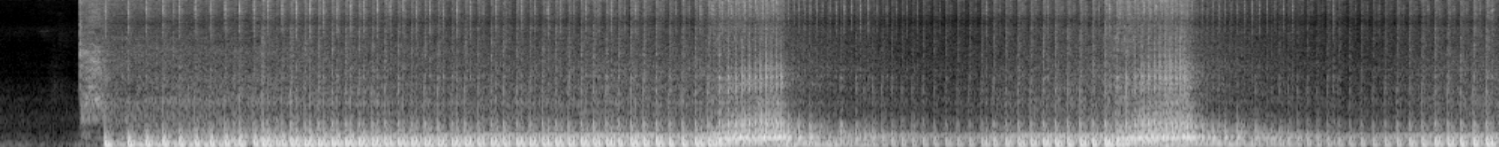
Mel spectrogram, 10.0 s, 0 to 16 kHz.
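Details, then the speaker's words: 40-year-old Honda GL500 motorcycle just revived after restoring old carb float needles; engine fires and runs lumpy, revs sagging and recovering, uneven as if lean. Not running right; owner suspects pod air filters and has ordered new carb jets. "I've ordered new jets for the carbs because it's not running quite right and I believe it's because I've got the Pod air filters on there"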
